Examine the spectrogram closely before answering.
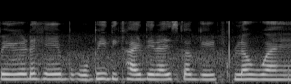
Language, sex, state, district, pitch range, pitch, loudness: Hindi, female, Uttar Pradesh, Budaun, 225-240 Hz, 235 Hz, -22 LUFS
